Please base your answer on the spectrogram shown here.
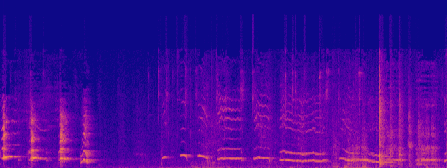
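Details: Nineteen-day-old puppies whimpering: a few short high squeaks, a brief pause, then a run of thin whining cries that rise and fall, several voices overlapping, with sharper yips near the end.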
